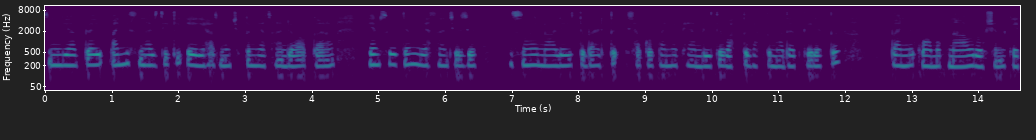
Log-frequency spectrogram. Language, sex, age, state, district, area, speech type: Kashmiri, female, 30-45, Jammu and Kashmir, Shopian, urban, spontaneous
